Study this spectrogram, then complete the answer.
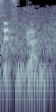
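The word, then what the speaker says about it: Stiffkey: Because you can go to Stifka, just down the road. Stifki? It's called Stifki, but it's pronounced Stifka.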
